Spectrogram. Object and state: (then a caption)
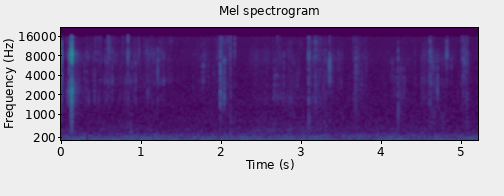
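Sticky slime. Light-blue beaded sticky slime is squeezed and pulled off spread fingers with long dark nails. Quiet sticky, wet popping and crackling, with sharp bright snaps scattered over a low, soft squelching background.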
